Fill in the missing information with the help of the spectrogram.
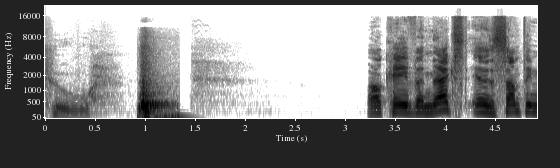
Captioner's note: air whooshing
